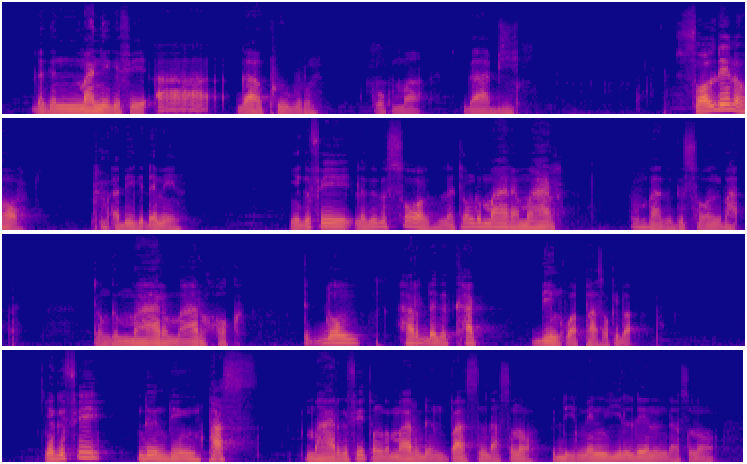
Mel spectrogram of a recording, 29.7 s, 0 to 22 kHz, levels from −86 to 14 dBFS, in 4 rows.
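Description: Nothing in the speech recording stood out as a technical problem on listening.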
